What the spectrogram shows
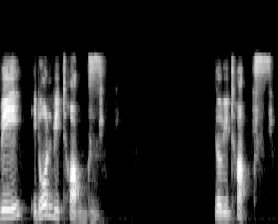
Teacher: there's no vibration of vocal cords when you pronounce k. So because of that, then it makes it voiceless.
